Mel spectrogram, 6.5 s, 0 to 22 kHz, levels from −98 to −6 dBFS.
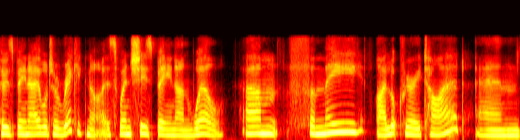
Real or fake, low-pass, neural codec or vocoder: fake; 7.2 kHz; codec, 16 kHz in and 24 kHz out, 1 kbps, XY-Tokenizer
